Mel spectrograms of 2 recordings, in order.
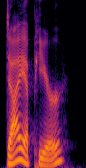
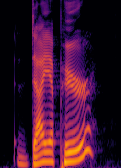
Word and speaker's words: diapir: The first word is, I think it's pronounced, diapir, diapir, diapir, D-I-A-P-I-R. It's almost diaper, but it's diapir, I think.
